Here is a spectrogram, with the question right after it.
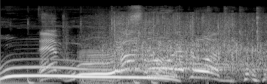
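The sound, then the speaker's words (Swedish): A dog named Pelle whimpers and yelps in long, wavering, high-pitched cries, with a few sharper bark-like yips breaking in over about three seconds. “Hon älskar min brors hund Pelle. Ja, han är här.”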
